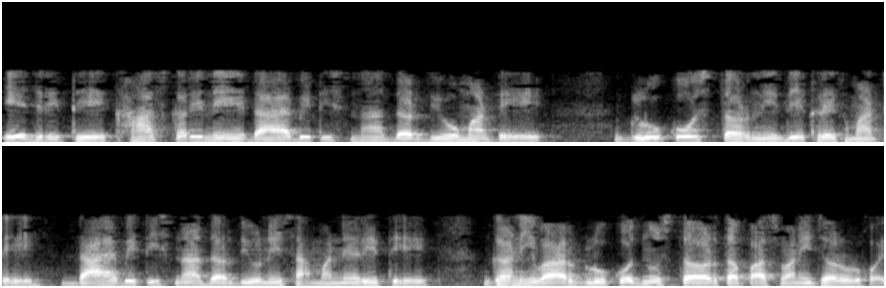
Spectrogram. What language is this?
Gujarati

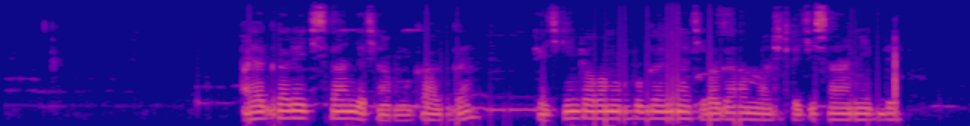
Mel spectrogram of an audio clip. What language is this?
Ganda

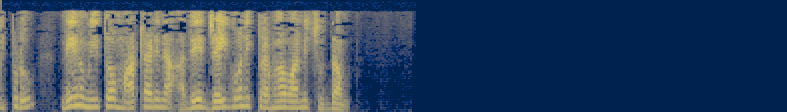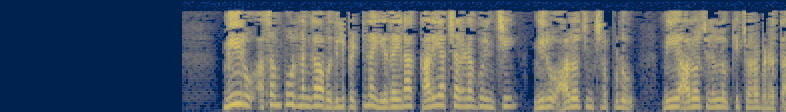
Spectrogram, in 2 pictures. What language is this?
Telugu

